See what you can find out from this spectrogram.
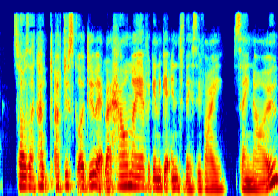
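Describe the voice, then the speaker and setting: The speaker is a woman. She has a southern English accent. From southern England. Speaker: nail technician and educator. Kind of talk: interview conversation.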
